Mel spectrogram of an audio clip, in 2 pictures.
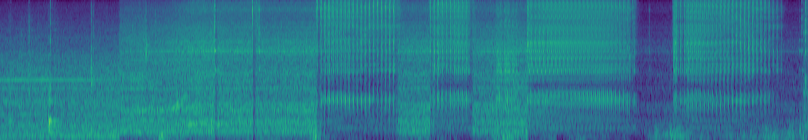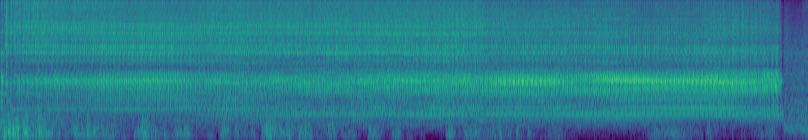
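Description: A power tool working wood, giving a steady hiss. It starts and stops abruptly a few times in the first half, then runs steadily and cuts off suddenly near the end.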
